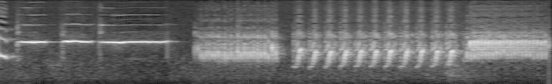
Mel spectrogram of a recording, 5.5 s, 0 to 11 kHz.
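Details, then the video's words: Belgian Waterslager canary, a song canary, giving training song: clear whistled notes near one pitch, then a bubbly warbled passage, a run of quick repeated falling water-drop notes, and a rolling trill at the end. "Belgian Waterslager / Belgian Malinois Waterslager training song vol. 2"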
